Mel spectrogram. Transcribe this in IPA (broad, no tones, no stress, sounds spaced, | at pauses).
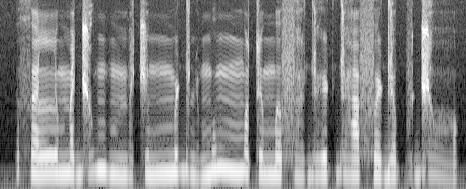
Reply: θ ɐ lː ɵ m a d͡ʒ ṳ m ə̤ mː a̤ t͡ʃ ɨ mː ə ɖ ɐ ɳ ə̤ m u mː ɔ t ɵ m ə f a̤ ɖʱ ɨ ɽ ə̤ ɖʱ a f ə ɖ ə p ṳ d͡ʒ ɔ̤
